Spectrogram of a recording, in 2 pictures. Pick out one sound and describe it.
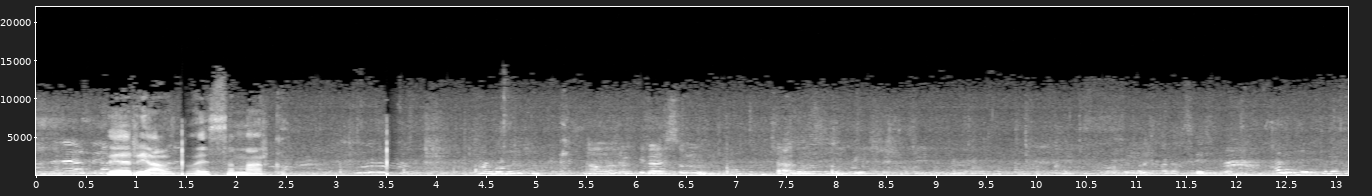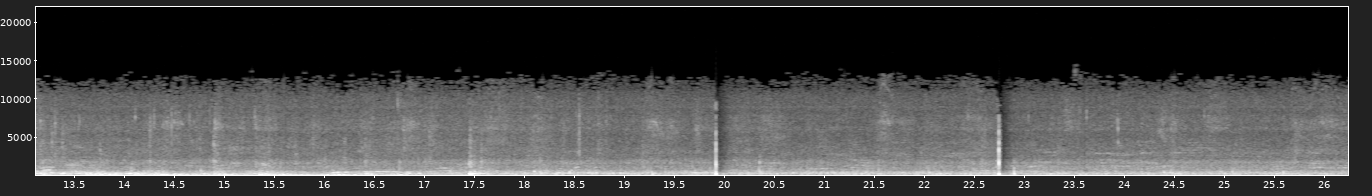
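Footsteps tap on stone paving.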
